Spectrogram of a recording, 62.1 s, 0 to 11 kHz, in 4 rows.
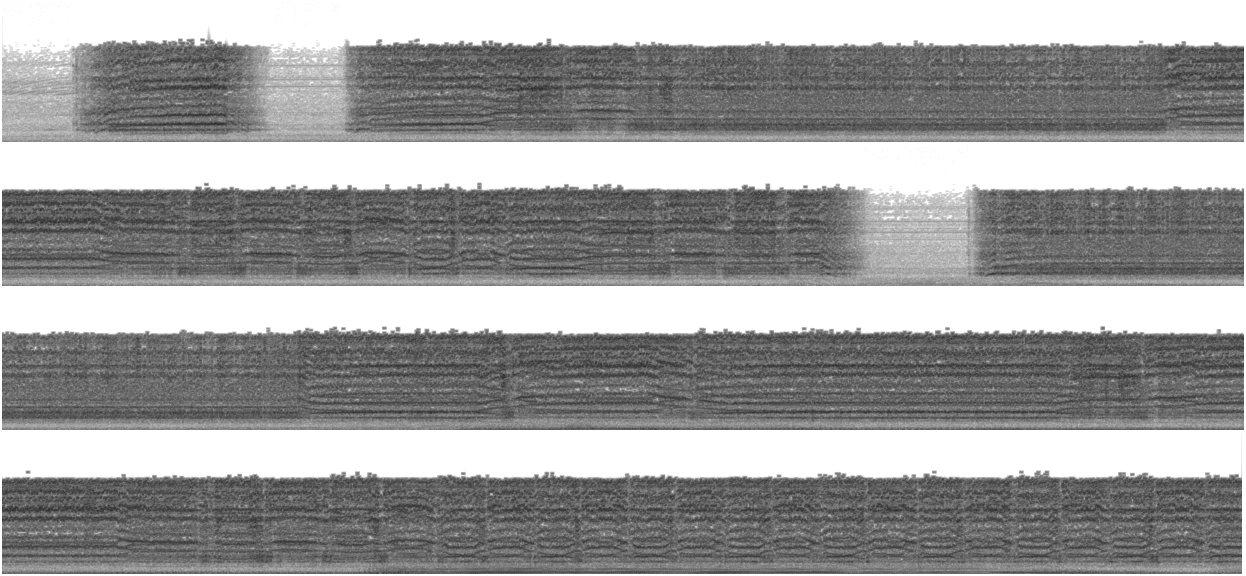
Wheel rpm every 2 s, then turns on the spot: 70, 40, 130, 160, 160, 160, 160, 160, 160, 160, 160, 160, 140, 40, 160, 160, 160, 160, 160, 160, 160, 160, 160, 160, 160, 160, 160, 160, 160, 160, 160.
none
